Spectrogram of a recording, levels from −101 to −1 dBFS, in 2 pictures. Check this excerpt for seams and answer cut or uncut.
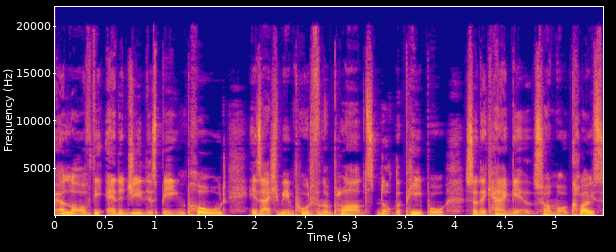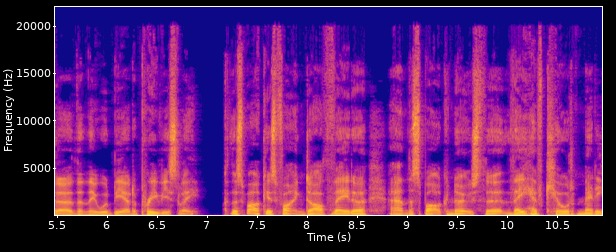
cut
